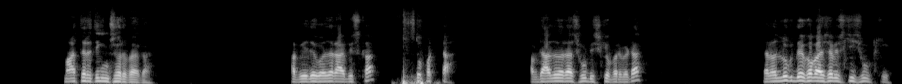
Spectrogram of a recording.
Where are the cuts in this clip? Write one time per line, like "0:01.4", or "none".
none

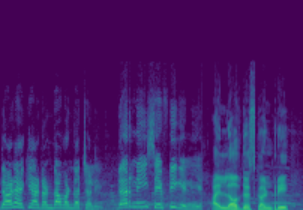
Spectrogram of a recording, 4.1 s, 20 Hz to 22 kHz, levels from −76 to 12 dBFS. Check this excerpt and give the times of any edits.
0:02.7

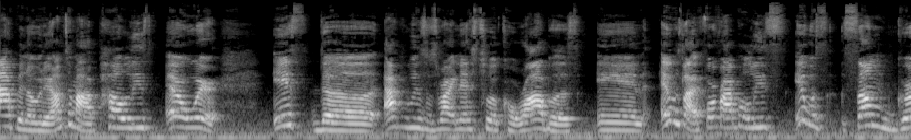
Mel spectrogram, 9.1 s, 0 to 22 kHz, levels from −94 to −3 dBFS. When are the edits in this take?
none

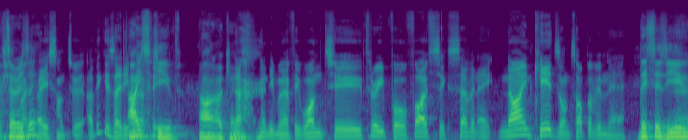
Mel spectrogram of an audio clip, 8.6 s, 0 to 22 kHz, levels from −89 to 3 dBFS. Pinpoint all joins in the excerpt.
none

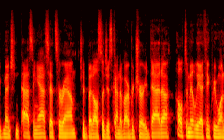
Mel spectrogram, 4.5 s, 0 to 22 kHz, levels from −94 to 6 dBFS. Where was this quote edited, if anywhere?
0:01.5
0:03.4

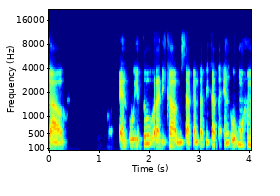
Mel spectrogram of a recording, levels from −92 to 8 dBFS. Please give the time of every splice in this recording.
0:01.2

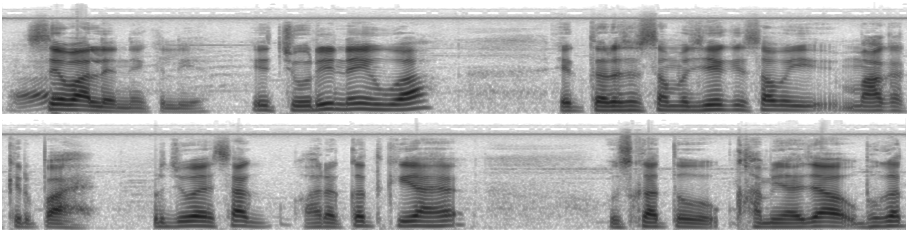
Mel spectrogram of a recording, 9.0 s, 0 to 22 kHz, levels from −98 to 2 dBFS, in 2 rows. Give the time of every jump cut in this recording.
0:05.3

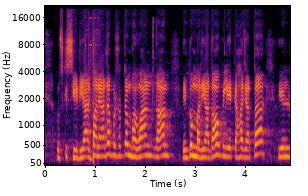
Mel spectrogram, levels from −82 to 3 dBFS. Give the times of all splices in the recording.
0:00.9

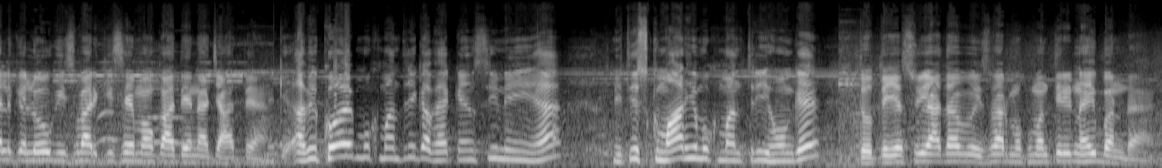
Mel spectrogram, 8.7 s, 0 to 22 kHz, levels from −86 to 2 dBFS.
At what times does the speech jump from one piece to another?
0:02.1
0:06.3

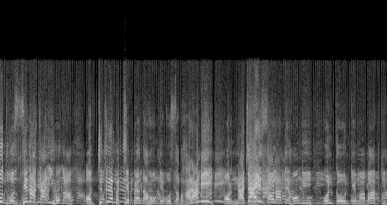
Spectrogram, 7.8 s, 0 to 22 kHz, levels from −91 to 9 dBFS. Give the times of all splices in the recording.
none

